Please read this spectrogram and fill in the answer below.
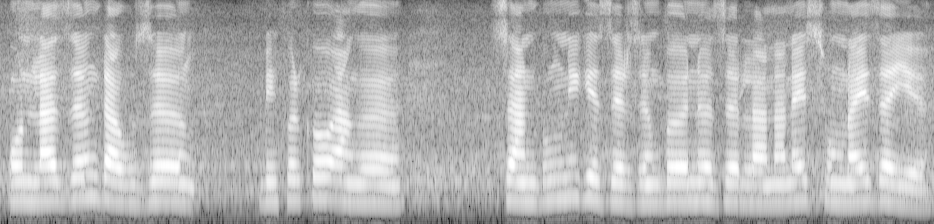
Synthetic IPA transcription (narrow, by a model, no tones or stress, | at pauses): ɔnlazɯŋdawzɯŋ | bepʰəɾkʰawaŋɯ | z̥anbuŋniɡezəɾzɯŋbɯnəzəɾlananajsɔŋnajzajɯ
